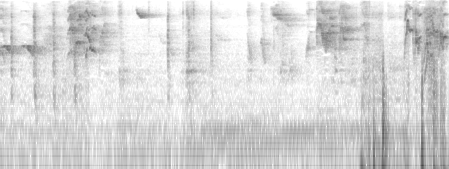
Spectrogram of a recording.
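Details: Nias hill myna heard in the morning: scattered loud squawks and sharp whistles separated by quieter gaps, with a clicking background between the bursts.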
